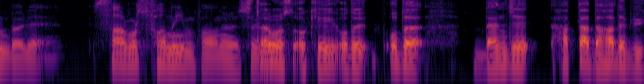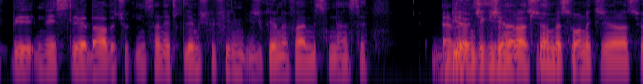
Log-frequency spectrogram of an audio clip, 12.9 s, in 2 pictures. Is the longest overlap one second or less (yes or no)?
no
